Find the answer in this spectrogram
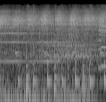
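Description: Hát văn ritual music played instrumentally: a plucked lute over a quick, steady beat of drum and wood-block strokes.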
